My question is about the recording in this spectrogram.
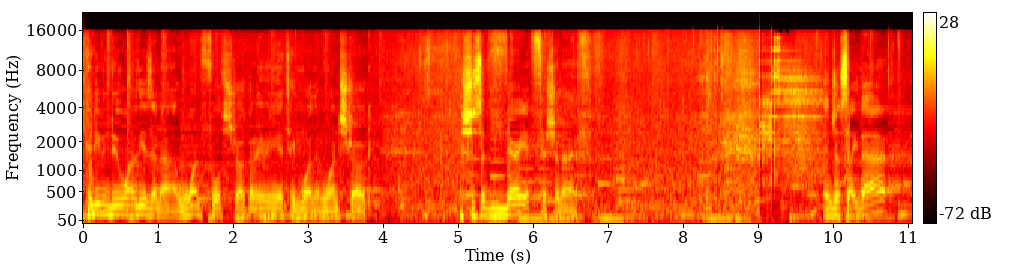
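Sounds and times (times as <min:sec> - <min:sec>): background music with bass line: 0:00.0 - 0:11.0
high clinking ring: 0:09.0 - 0:09.9.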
